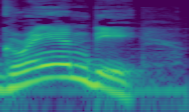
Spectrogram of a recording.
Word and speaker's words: Grande: She said it actually rhymes with candy. Ariana Grande.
